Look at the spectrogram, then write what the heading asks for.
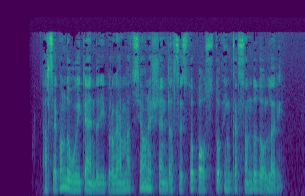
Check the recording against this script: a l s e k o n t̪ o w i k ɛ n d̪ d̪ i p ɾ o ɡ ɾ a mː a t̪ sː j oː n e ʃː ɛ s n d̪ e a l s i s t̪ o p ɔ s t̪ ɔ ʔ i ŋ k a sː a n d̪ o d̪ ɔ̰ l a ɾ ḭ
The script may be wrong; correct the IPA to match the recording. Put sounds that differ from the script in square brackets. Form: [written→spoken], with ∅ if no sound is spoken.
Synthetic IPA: a l s e k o n [t̪→d̪] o w i k ɛ n d̪ d̪ i p ɾ o ɡ ɾ a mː a t̪ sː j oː n e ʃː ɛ [s→∅] n d̪ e a l s [i→ɛ] s t̪ o p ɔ s t̪ [ɔ→o] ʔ i ŋ k a sː a n d̪ o d̪ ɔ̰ [l→lː] a ɾ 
